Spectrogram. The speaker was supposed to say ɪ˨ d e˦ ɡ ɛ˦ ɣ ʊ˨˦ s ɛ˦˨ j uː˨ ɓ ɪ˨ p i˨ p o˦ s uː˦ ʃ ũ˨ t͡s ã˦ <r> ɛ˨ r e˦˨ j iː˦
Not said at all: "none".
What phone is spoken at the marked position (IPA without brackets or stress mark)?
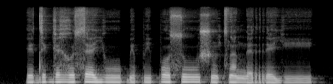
n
